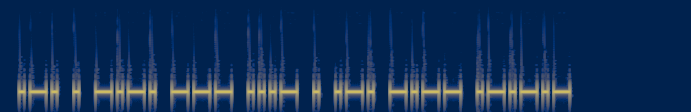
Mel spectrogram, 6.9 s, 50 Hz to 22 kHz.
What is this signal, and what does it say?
Morse code, heard as a keyed tone, about 22 wpm, 700 Hz. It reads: RECOVERY.
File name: Sentences with 7-Word Phrases - 22wpm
